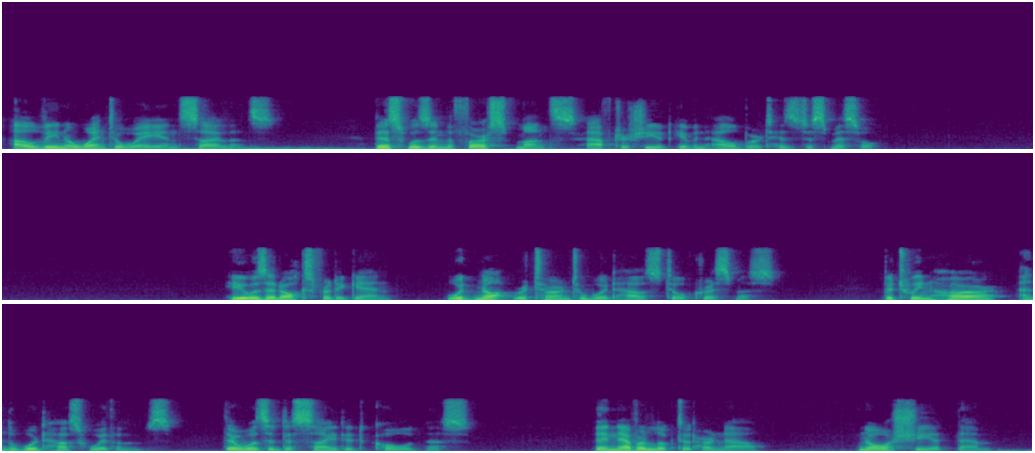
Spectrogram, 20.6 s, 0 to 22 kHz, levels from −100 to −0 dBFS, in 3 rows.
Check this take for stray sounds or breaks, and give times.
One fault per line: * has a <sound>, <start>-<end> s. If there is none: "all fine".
all fine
